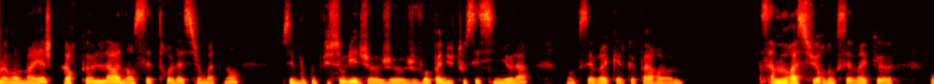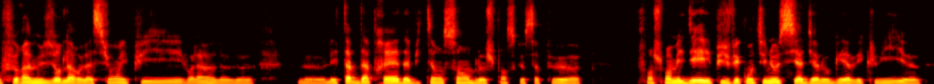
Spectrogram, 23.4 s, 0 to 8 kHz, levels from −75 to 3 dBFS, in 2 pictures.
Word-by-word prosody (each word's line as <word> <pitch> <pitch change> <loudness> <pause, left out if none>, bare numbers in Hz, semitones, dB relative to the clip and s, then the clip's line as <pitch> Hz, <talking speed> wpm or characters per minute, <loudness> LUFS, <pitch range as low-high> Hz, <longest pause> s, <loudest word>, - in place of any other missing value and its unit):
même - - +3
avant 180 -4 -1
le 175 - -3
mariage. 175 +7 -1 0.2
Alors 190 -1 +2
que 200 - -1
là, 185 +3 +2
dans 185 -2 -2
cette 165 0 -5
relation 170 +2 -3
maintenant, 195 +7 -6 0.5
c'est 170 - -3
beaucoup 165 +2 -6
plus 160 0 -12
solide, 170 0 +2
je 160 -1 -2
je 155 +1 -2
je 150 0 -8
vois 160 +1 -2
pas 165 - +4
du 165 0 -3
tout 180 +2 -9
ces 170 0 -3
signes-là. 170 +6 -2 0.4
Donc 160 0 -10
c'est - - -3
vrai, 175 +2 -1
quelque 155 -3 -5
part, 180 - -3
heu, 155 -2 -7 1.0
ça - - -3
me 170 0 +4
rassure, 180 +4 +1
donc 155 -1 -4
c'est 150 - -2
vrai, 175 +4 -2
qu'au 155 0 -6
fur 165 +2 +1
et - - +5
à 165 - +5
mesure 170 +1 +4
de - - +1
la 160 -1 +5
relation 165 +3 0
et 170 -3 -1
puis 160 -1 -5
voilà, 170 +1 -3
le 150 0 -5
le 155 0 -7 0.6
le 80 -1 -7
l'étape 160 - +3
d'après, 170 +3 +4
d'habiter 165 +2 0
ensemble 165 +1 0
je - - -9
pense 175 0 -8
que 165 - -5
ça 155 -2 -7
peut, 155 +2 -10 0.3
heu, - - -8 0.7
franchement 185 +1 -1
m'aider 180 +3 +8
et 160 - +5
puis 180 +1 -2
je - - -2
vais 175 -2 +4
continuer 185 0 +2
aussi 180 -1 +3
à 170 - +7
dialoguer 160 0 +3
avec 150 0 -2
lui, 180 +2 -2
heu, 150 0 -3
165 Hz, 190 wpm, -21 LUFS, 155-175 Hz, 1.0 s, m'aider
